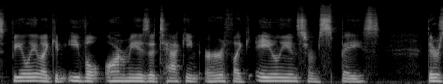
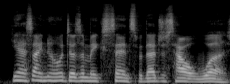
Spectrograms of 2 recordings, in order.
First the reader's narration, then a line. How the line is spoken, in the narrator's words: answered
